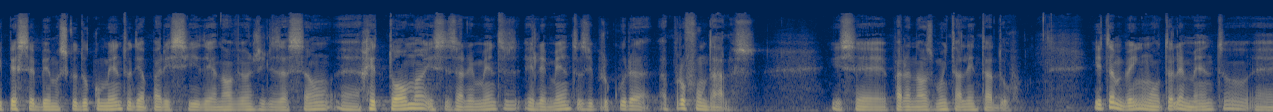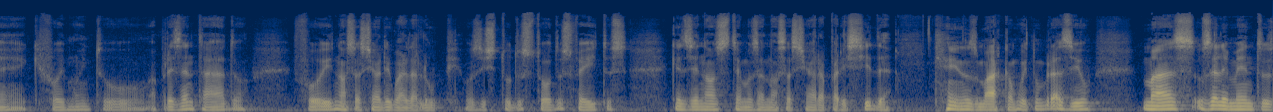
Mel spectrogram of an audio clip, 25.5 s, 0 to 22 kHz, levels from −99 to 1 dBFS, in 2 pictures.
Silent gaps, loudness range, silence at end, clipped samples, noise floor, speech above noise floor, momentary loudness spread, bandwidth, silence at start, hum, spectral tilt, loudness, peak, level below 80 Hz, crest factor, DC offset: none; 6 LU; 0 s; under 0.1%; -60 dBFS; 25 dB; 13 LU; 13.5 kHz; 0 s; none; -5.5 dB/octave; -36 LUFS; -14 dBFS; -64 dBFS; 22 dB; under 0.1%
